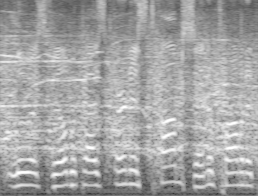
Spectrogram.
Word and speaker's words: Lewisville: Lewisville spelled like Louisville, but Southern fans know that it's pronounced Lewisville because Ernest Thompson, a prominent running back, hailed from Lewisville, Georgia.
